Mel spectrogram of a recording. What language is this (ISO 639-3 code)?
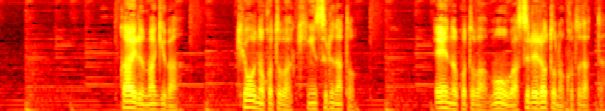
jpn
